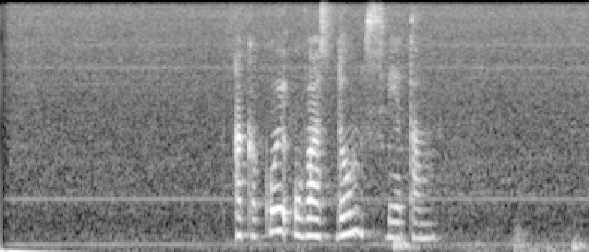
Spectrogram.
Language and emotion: Russian, neutral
